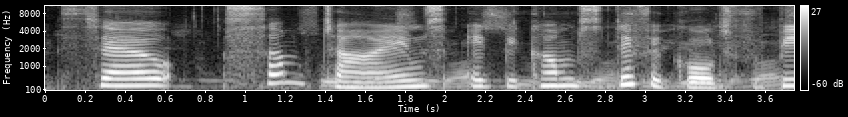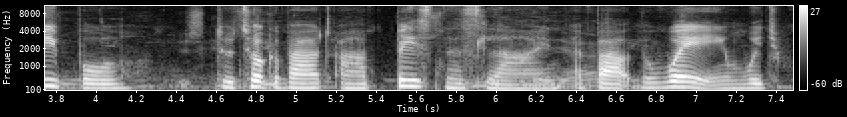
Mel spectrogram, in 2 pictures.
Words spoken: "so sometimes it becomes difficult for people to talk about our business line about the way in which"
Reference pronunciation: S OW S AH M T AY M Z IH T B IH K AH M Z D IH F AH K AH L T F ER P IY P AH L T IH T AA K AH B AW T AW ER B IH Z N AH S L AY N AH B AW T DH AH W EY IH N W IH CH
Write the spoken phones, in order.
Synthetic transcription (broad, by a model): S OW S AH M T AY M Z IH T B IH K AH M Z D IH F AH K AH L T F ER P IY P AH L T IH T AA K AH B AW T AW ER B IH Z N AH S L AY N AH B AW T DH AH W EY IH N W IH CH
